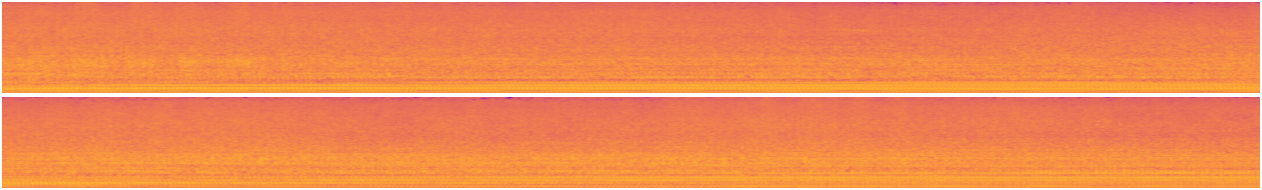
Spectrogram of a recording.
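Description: A pressure washer engine drones steadily nearby.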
